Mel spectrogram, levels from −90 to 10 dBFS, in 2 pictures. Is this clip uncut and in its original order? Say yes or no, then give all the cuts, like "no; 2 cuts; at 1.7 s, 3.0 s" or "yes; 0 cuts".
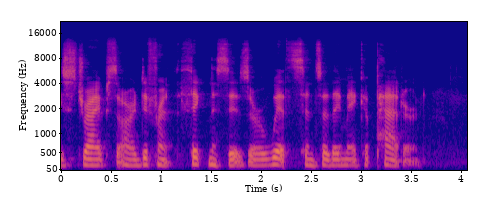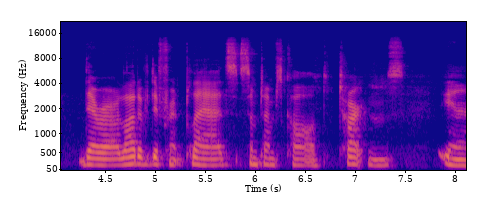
yes; 0 cuts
